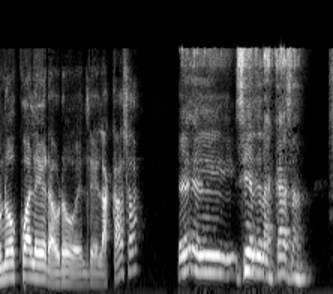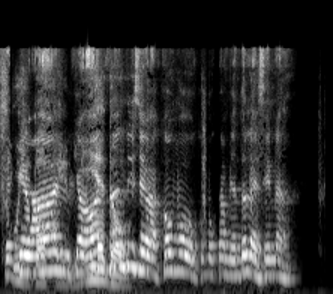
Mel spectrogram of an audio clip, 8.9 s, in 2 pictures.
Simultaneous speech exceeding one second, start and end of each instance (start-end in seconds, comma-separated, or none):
4.7-6.2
